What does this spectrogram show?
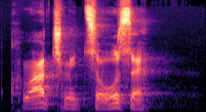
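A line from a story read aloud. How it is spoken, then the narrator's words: Grumbled. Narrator (German): brummt Eugen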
